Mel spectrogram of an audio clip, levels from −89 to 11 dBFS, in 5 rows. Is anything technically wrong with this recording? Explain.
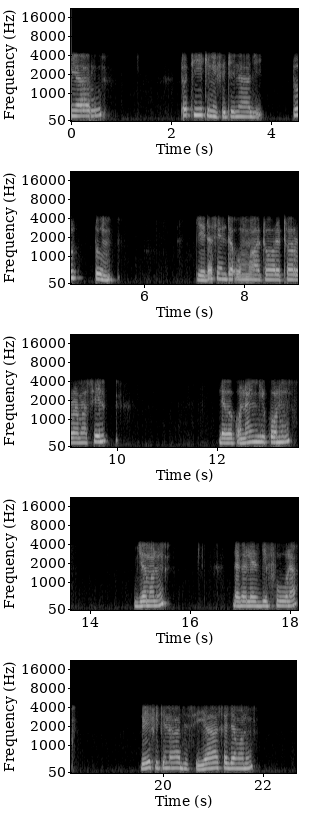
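Yes. Opus voice compression runs throughout the speech: the linear-prediction SILK coder has fallen back to narrowband, with nothing above 4.3 kHz, and coarsely coded excitation. The heavy damage, muffled, hoarse and slightly robotic, fits a very low bitrate around 6 kbps.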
